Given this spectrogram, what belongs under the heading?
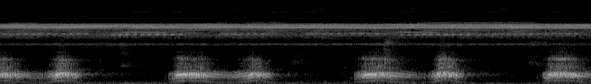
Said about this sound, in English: Undoubtedly, the name was derived from the plumage having a tiger-striped pattern, but the moment you hear its voice, you can't help think of a large cat.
